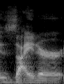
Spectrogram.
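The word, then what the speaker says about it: Xaiter: of Isaac let's play I want to say zider is how you pronounce it but it's X AI t e r mhm one of those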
